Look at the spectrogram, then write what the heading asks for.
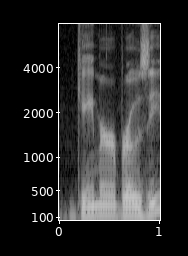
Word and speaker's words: Gamer Bros: And I saw this mock-up video of you and Atlas as kids filming Gamer Brosy.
